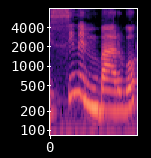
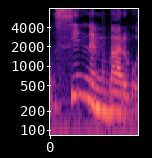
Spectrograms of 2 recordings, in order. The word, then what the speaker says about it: sin embargo: Para você entender um pouquinho melhor esse sin embargo que a gente tem no espanhol, e a pronúncia a gente vai acabar juntando o N com o E. Então, sin embargo.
